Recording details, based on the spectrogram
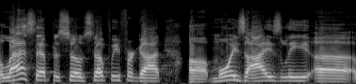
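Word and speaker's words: Mos Eisley: episode stuff we forgot Moyes Eisley moss eisely is how it's pronounced I don't know you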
